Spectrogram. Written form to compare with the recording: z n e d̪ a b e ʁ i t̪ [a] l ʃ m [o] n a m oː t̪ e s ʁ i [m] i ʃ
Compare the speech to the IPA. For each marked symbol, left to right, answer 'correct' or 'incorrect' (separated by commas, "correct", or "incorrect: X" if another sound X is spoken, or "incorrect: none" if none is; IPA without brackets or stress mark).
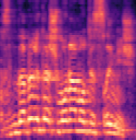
correct, correct, correct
